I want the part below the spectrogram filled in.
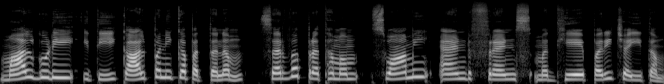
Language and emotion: Sanskrit, neutral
